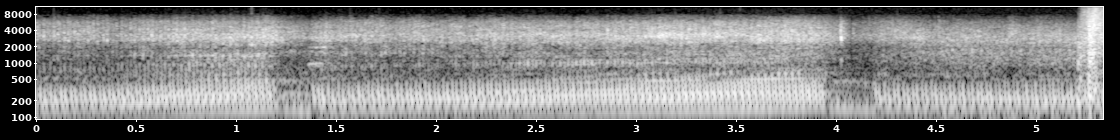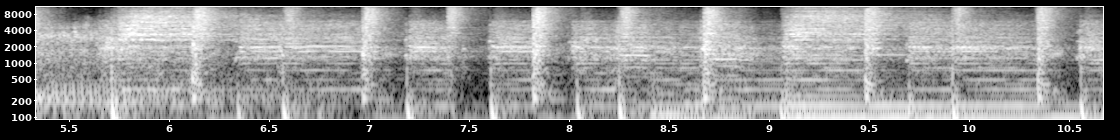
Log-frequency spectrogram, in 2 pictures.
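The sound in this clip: A motorcycle engine roars in a steady, loud drone, then gives way to a run of sharp, rhythmic pulses layered over the continuing engine sound.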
